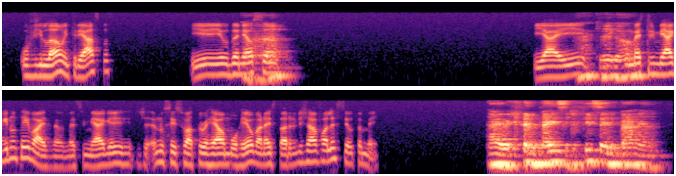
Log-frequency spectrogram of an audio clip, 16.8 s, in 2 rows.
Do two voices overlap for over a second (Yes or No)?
No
